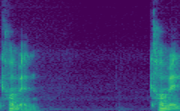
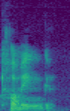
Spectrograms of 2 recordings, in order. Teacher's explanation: It's just stopping at the N sound. Come in. Not coming.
